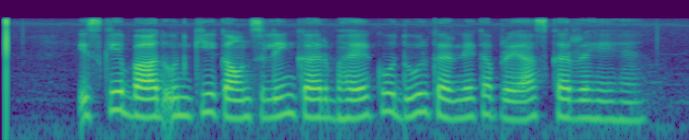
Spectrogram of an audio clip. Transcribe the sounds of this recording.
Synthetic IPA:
ɪskebaːd̪ʊ̰nkikãːʊ̃nslɪ̃ŋɡ̚pɐɾbʱɐjekod̪uːɾkɐɾnekapɾɐjaːskɐɾːɐɦeɦɛ̃ː

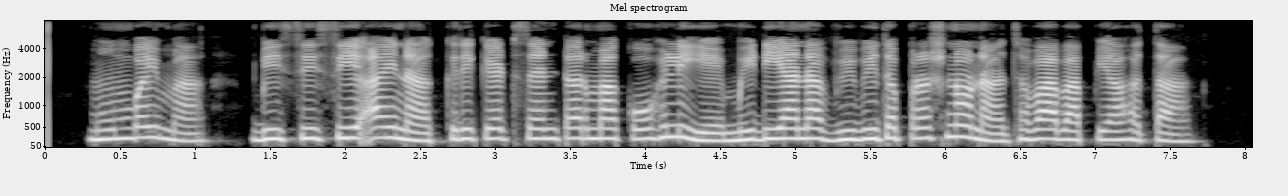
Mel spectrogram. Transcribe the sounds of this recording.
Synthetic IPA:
mũmbəimã | bisisiajnakɾikeʈseɳʈəɾmãkoɦliemiɽijanaʋiʋid̪ʱpɾəʃnonad͡ʒəʋabapjaɦət̪a

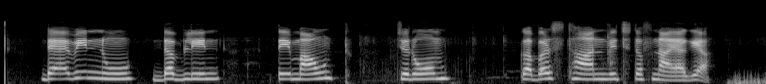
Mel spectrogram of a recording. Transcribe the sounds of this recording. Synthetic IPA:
ɖɛːʋiːnːũːɖəblin | t̪eːmaːʊɳʈ | t͡ʃəɾoːm | kəbəɾst̪ʰaːnʋɪt͡ʃd̪əpʰnaːjaːɡɪa̰ː

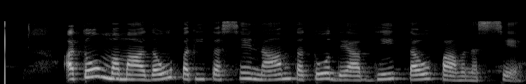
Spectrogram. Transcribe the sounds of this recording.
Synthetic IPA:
ɐ̰t̪oːmɐmaːd̪ɐwpɐt̪it̪ɐsẽnaːmt̪ɐt̪oːd̪jaːb̚d̪ʱeːt̪ɐʋpaːʋɐnɐse

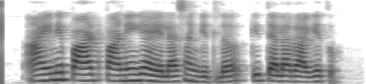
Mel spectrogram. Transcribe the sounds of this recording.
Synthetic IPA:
a̰inepaʈpaɽ̃iːɡʱjajlasãŋɡit̪ləkiːt̪jalaɾaɡet̪o

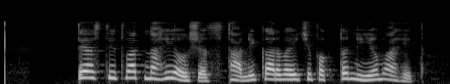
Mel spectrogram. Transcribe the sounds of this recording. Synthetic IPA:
t̪eəst̪it̪ʋat̪naɦiːəwɕəd̪st̪ʰanikːaɾʋait͡ɕiːfək̚t̪ənijəmaɦet̪

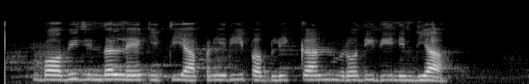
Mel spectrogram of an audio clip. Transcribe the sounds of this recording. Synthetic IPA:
bɔːbiːd͡ʒɪnd̪əlneːkiːt̪iːaːpniːɾiːpəbliːkənʋɾoːd̪iːd̪iːnɪ̃nd̪ɪjaː

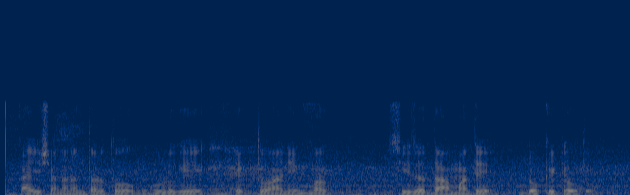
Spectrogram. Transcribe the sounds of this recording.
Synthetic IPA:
kaɦiːɕənanənt̪əɾt̪oɡʱuɽɡʱeʈekt̪oaɽ̃iməɡ | sid͡zəd̪aʋməd̪ʱːje | ɖokːiʈʰeʋt̪o̰

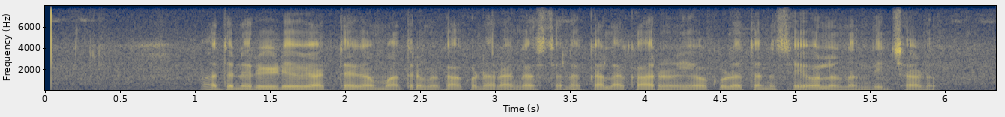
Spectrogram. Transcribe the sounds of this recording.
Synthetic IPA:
ɐt̪ɐnuɾiːɽijoːʋjaːk̚t̪ɐɡaːmaːt̪ɾɐmeːkaːkuɳɖɐɾɐŋɡaːst̪ʰɐlɐkɐlaːkaːɾunuiʋɐkuːɽaːt̪ɐnɐsɛ̰ːʋɐlɐnɐnd̪iɲt͡ʃaːɽṵ

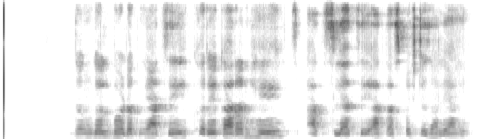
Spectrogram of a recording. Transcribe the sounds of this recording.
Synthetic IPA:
d͡zəŋɡəlbʱəɽəknjat͡sekʰəɾekaɾəɳɦet͡sat͡sljat͡seʔat̪aspəʂʈəd͡zʱaleaɦe

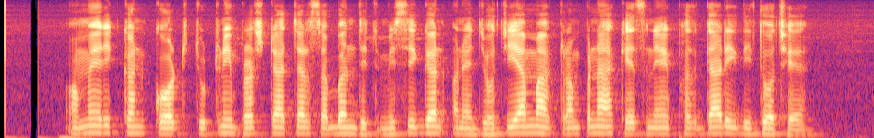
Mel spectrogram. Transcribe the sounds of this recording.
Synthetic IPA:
ə̰meɾikənkoɾʈt͡ʃuʈɳibʱɾəʃʈat͡ʃaɾsə̃mbənd̪ʱit̪miʃiɡənəned͡ʒod͡ʒijamãʈɾəmpnakʰesnepʰəsɡaɽid̪id̪ʱot͡ʃʰe

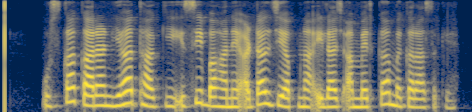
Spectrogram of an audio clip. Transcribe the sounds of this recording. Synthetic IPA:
ʊskakaːɾəɽ̃jɐɦt̪ʰakiɪ̰sibɐɦaːneʔɐ̰ʈəld͡ʒiɐpnaʔɪ̰laːd͡ʒɐ̰meːɾɪkamẽkɐɾaːsɐkẽː

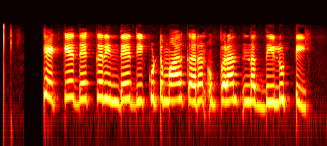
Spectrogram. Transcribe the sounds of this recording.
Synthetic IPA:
ʈʰekːed̪ekːəɾind̪ed̪iːkuʈmaɾkəɾənʔupɾãnt̪nəɡ̚d̪iːluʈːiː

